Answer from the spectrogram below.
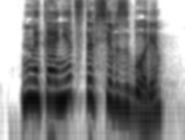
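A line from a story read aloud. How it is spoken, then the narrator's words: Snide sarcastic remark. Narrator (Russian): Мисс Мэпс ехидно заметила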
